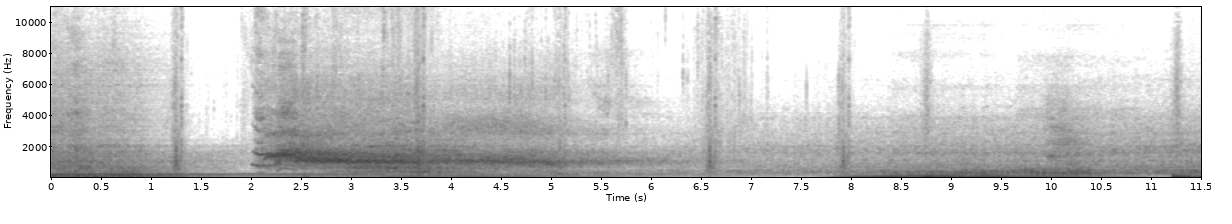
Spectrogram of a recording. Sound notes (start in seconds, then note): 2.5 blood squelches; 5.7 tense violin music; 8.2 footsteps crunching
